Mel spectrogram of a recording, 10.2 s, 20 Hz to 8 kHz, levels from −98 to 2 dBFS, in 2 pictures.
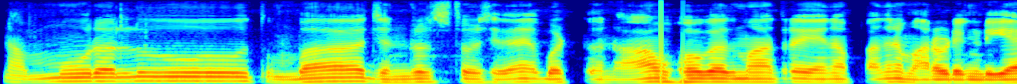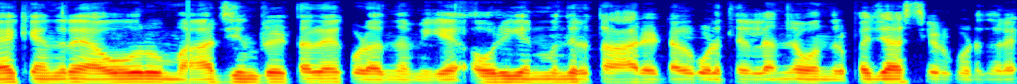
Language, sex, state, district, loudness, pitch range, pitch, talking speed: Kannada, male, Karnataka, Shimoga, -19 LUFS, 105-115 Hz, 110 Hz, 195 wpm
